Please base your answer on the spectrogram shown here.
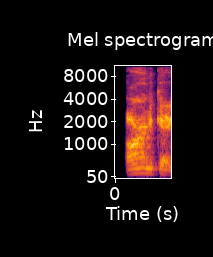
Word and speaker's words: arnica: It's um arnica. Yep. Is that how you say it? Arnica.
